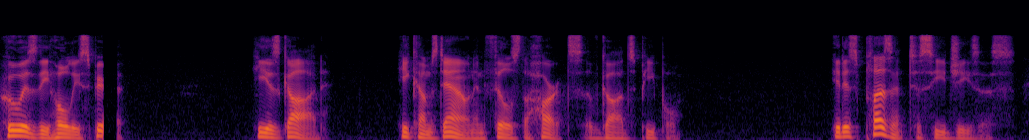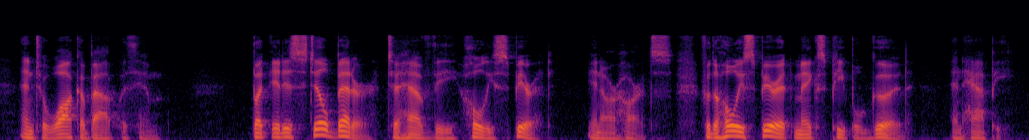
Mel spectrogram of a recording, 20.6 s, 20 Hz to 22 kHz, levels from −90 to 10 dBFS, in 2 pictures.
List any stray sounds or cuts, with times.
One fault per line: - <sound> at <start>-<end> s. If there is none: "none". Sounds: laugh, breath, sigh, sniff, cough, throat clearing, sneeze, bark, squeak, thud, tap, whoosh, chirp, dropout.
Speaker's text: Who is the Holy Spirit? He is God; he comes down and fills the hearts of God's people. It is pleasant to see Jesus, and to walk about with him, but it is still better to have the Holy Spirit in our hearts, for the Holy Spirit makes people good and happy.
- dropout at 1.0-1.2 s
